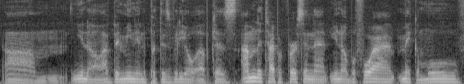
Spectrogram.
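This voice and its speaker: A young man talking casually to camera, giving his review of a certification exam, relaxed and chatty with many fillers. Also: lowish voice, moderate pace.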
